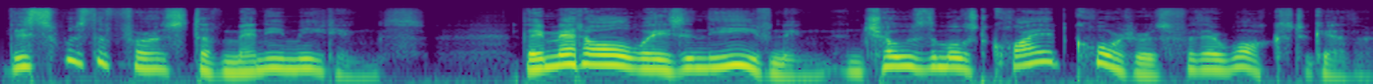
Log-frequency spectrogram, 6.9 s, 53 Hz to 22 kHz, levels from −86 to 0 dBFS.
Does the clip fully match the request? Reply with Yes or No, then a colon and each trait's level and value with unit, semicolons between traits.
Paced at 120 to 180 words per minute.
No: average, 200 wpm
